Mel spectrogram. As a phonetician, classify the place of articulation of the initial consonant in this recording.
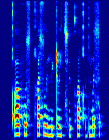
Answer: uvular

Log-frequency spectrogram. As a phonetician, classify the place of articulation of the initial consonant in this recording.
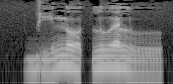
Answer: labial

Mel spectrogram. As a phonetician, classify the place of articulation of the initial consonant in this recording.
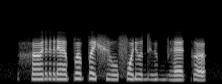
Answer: glottal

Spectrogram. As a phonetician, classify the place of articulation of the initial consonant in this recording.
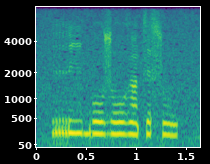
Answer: alveolar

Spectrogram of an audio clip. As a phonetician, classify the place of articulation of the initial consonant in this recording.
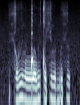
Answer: palatal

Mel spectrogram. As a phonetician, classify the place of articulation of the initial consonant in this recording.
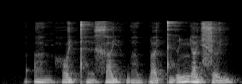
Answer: glottal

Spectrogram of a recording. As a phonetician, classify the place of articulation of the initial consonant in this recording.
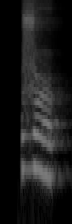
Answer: alveolar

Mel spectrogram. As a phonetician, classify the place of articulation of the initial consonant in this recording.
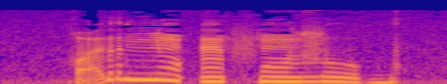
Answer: uvular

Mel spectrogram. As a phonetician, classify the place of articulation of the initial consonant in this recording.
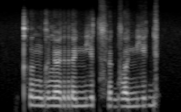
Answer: velar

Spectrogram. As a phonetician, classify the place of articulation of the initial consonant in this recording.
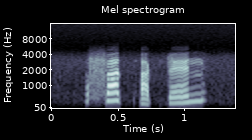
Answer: labial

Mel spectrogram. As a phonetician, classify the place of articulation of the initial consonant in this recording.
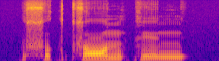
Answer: alveolar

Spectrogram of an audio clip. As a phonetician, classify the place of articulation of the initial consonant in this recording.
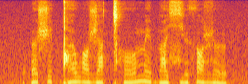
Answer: glottal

